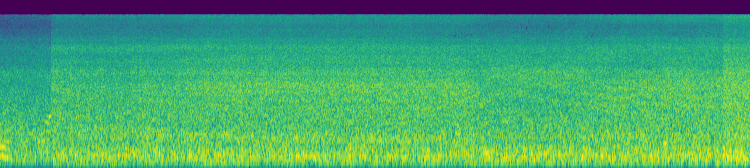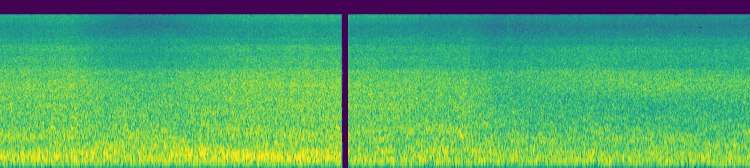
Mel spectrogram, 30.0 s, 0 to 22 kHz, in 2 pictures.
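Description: Rushing water of a mountain river and a small weir waterfall, a steady rush that grows louder toward the middle and breaks off for an instant about 22 seconds in.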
